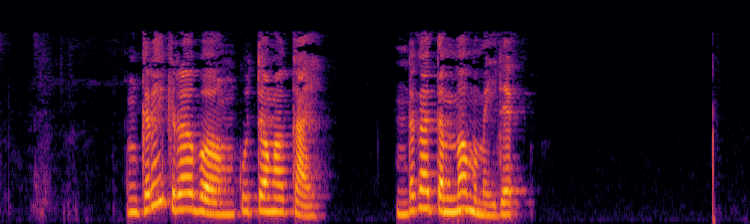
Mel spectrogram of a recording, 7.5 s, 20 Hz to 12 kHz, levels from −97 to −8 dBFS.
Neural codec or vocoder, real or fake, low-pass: none; real; 7.2 kHz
